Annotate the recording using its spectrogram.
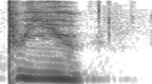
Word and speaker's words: Puiu: Alors attention, ce n'est pas facile à dire. P-U-I-U. Comment on prononce ça? Piiu. Pas facile, hein? Kristi Piiu, qui est un réalisateur, scénariste, acteur roumain.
